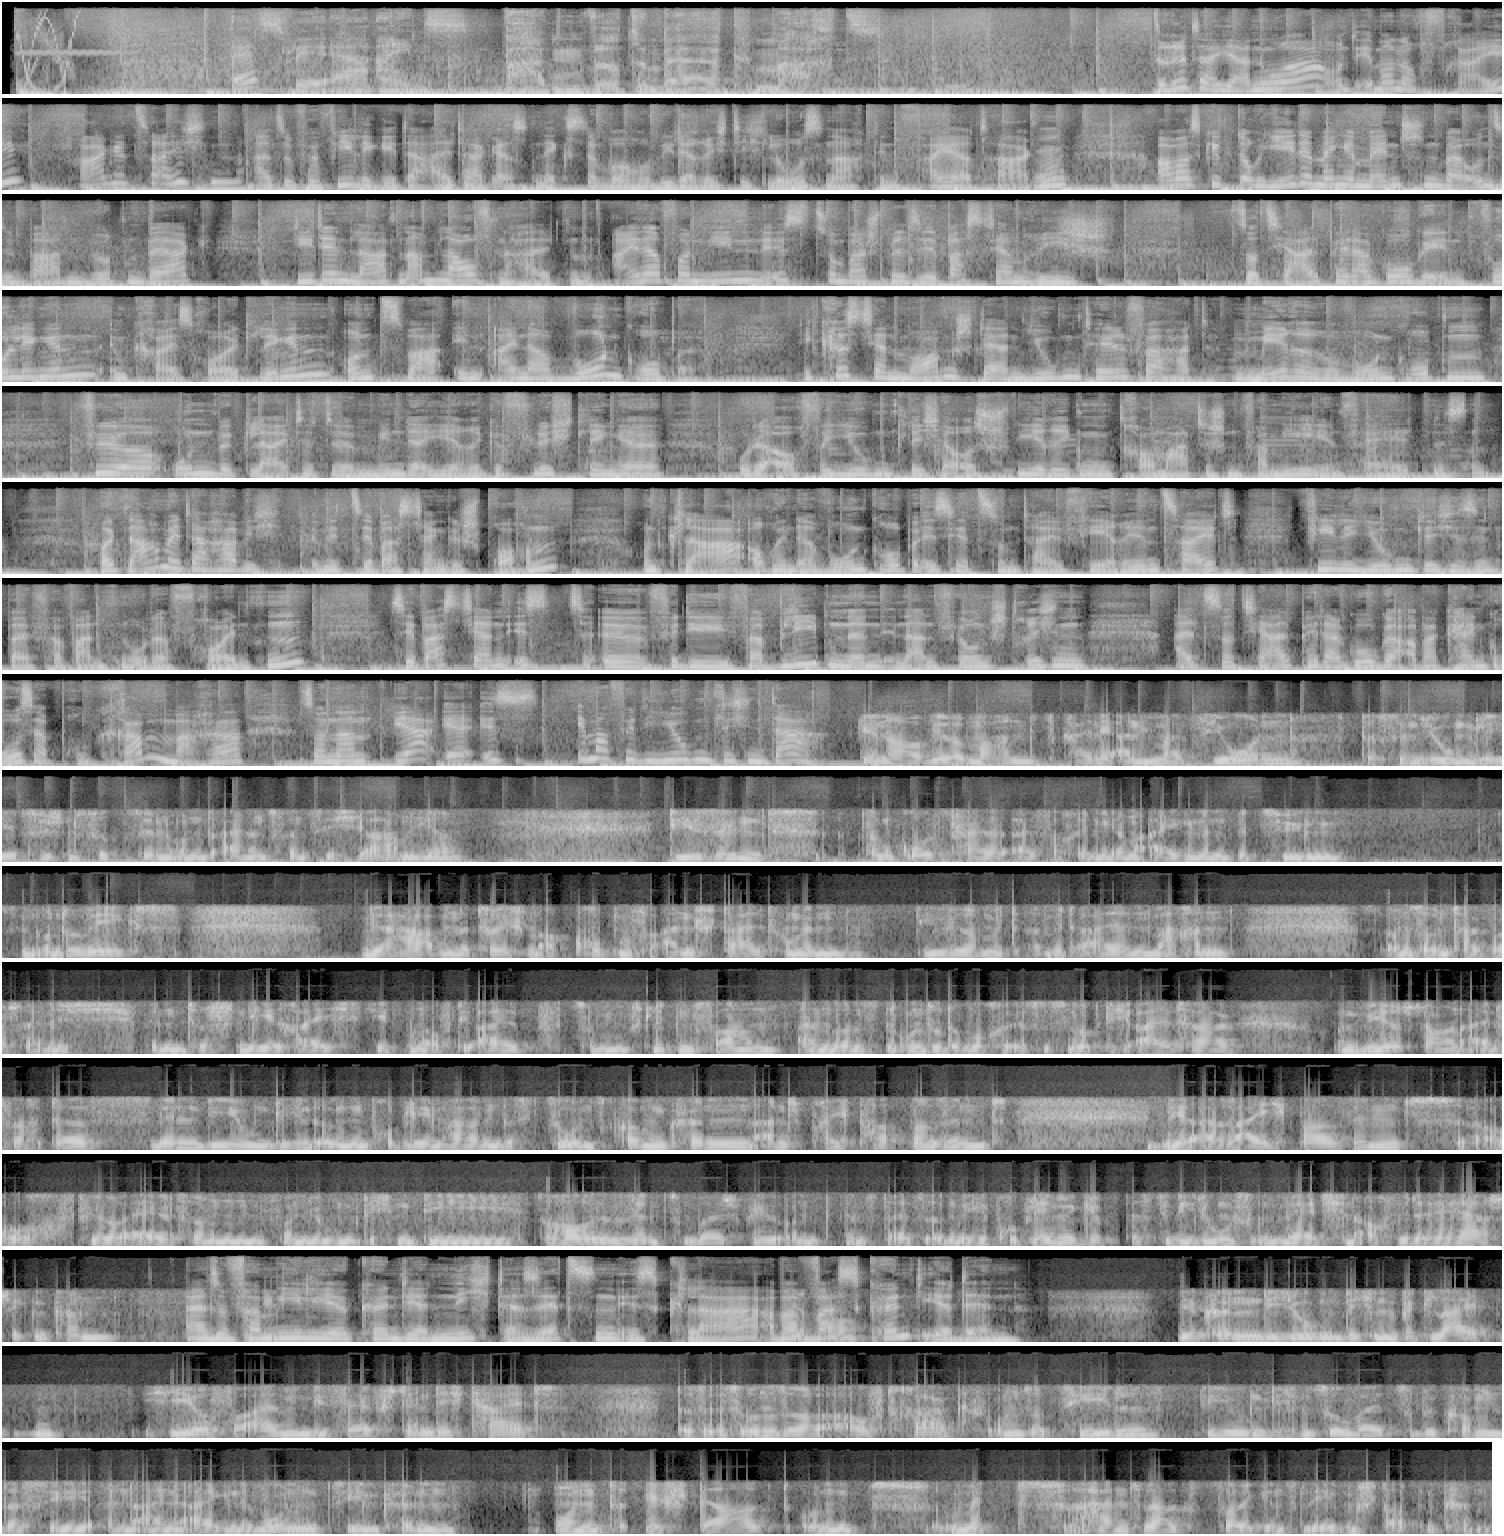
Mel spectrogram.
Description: Wir sind im Radio!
